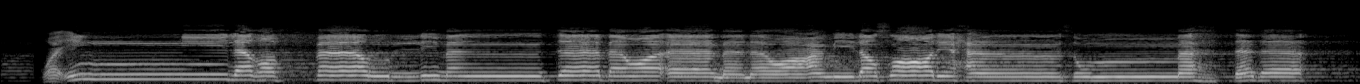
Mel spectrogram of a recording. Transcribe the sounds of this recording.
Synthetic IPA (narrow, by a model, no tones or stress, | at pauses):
waʔɪnː | iːlaɣafːɑːɾˤlɪmant̪aːbawaʔaːmanawaʕamɪlasˤɑːlɪħanθʊmː | aɦt̪ad̪aː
